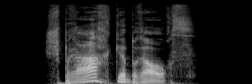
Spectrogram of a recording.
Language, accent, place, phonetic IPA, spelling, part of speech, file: German, Germany, Berlin, [ˈʃpʁaːxɡəˌbʁaʊ̯xs], Sprachgebrauchs, noun, De-Sprachgebrauchs.ogg
- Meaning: genitive singular of Sprachgebrauch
